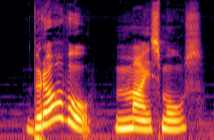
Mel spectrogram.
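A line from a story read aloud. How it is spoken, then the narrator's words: Small disembodied voice calling. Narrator (Swedish): ropade samma lilla röst som ingen visste varifrån den kom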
